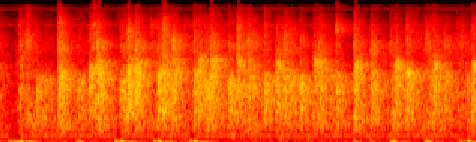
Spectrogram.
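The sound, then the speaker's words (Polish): An audience applauds steadily as election committee candidates are welcomed, a dense patter of many hands clapping at an even, moderate loudness with no voices over it. “Brawa.”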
